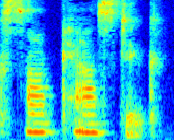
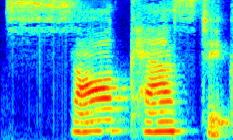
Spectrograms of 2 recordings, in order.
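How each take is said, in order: First: Said in the usual way. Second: Sarcastic said slowly, each syllable sar-cas-tic clear; slowly spelled out. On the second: Shown as a demonstration. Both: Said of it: "about that word".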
